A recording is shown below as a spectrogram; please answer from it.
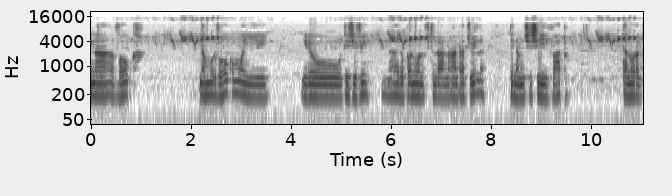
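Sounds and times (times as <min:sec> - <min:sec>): small bird chirping: 0:00.0 - 0:11.0
person speaking loudly: 0:02.2 - 0:03.6, 0:04.2 - 0:09.6, 0:10.6 - 0:11.0.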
